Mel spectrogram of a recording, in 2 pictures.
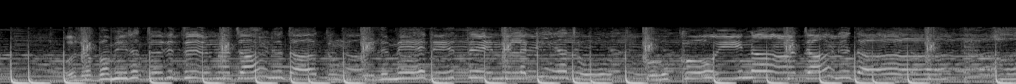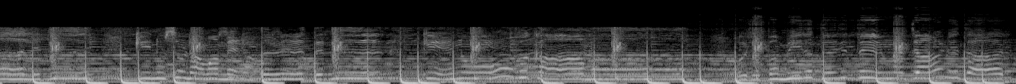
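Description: From 17.04 s to the end, imaging from linear upsampling: 12 kHz audio raised to 48 kHz by straight-line interpolation dulls the top and leaves faint mirrored images between 6 and 12 kHz, roughly 35 dB down, heard as metallic shimmer.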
